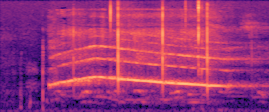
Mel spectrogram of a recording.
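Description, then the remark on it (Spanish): An ambulance siren sounds its search tone, used when the crew reaches an accident location and cannot find the scene: one slow, loud wail that gently rises and then falls over about two seconds, with a few sharp clicks over it. “Sí, eh, ese es de búsqueda.”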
